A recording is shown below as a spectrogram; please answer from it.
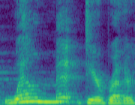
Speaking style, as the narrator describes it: he cried

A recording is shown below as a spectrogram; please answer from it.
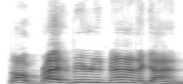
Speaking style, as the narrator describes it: Bess cried out

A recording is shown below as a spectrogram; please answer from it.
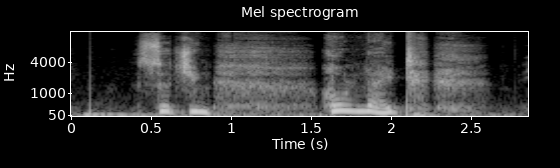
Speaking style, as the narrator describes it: gasped

